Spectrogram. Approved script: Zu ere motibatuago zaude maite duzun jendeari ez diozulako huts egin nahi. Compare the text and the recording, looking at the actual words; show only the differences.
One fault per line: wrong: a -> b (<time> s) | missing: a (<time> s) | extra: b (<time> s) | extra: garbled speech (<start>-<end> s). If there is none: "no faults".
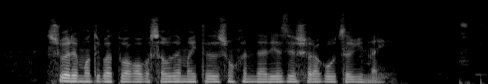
no faults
